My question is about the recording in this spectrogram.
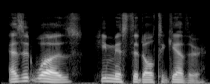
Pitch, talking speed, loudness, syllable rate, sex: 115 Hz, 200 wpm, -18 LUFS, 5.9 syllables/s, male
